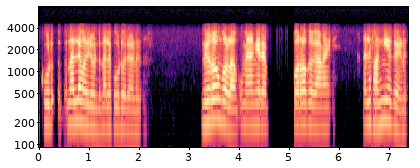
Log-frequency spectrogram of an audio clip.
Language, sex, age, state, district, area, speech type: Malayalam, male, 18-30, Kerala, Kollam, rural, conversation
